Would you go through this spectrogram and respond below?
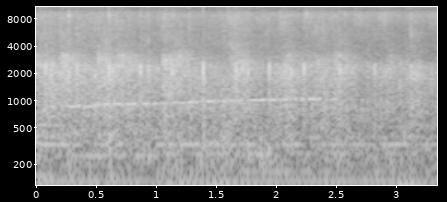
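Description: Steady applause from an audience filling a church hall during a prophetic service, dense and continuous clapping for several seconds with a faint voice underneath.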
